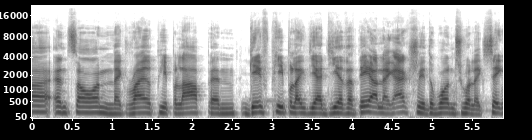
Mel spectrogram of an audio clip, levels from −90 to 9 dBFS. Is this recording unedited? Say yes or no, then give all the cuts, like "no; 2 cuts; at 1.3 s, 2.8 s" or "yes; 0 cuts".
no; 2 cuts; at 2.6 s, 4.0 s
